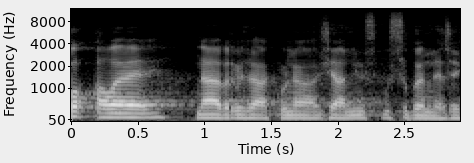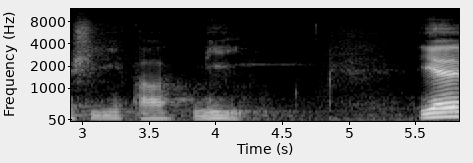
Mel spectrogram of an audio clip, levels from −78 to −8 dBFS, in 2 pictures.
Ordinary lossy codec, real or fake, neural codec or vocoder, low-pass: Opus, 64 kbps; fake; codec, 44.1 kHz, 7.8 kbps, Pupu-Codec; 10.8 kHz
